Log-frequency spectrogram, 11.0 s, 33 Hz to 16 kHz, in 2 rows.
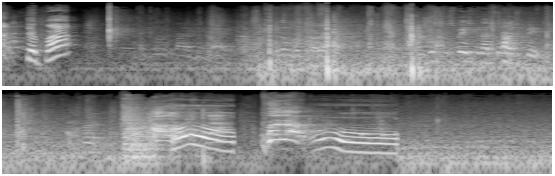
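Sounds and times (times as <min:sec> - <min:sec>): basketball bouncing on asphalt: 0:02.4 - 0:06.0
players' voices and shouts: 0:06.8 - 0:09.5.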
